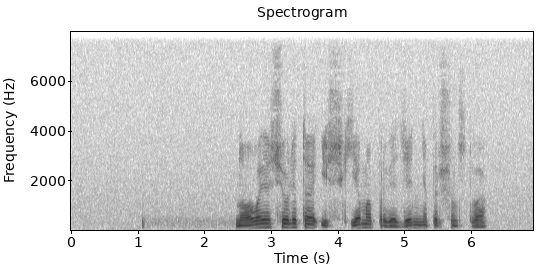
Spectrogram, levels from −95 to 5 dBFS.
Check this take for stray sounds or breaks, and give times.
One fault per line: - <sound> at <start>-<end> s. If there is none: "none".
none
